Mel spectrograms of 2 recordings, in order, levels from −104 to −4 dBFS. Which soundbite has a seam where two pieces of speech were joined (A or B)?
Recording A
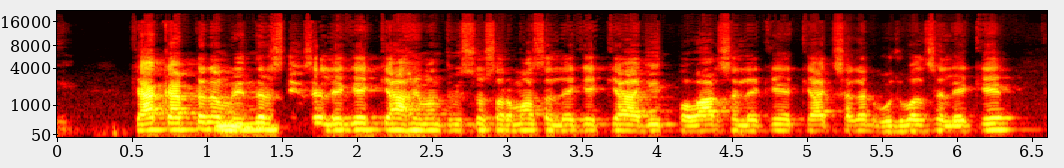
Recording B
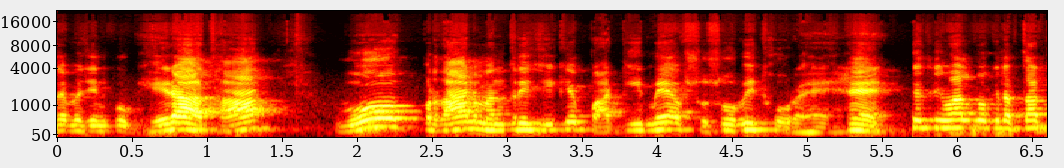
B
